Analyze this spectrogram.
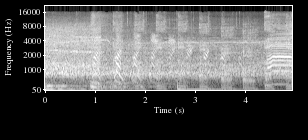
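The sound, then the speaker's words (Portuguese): A loud crowd shouts and whoops together, voices rising and falling in overlapping cries, steady over a dense noisy backdrop for the whole stretch. “Quem é porque ele é safada, dá um grito.”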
